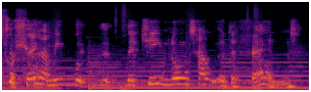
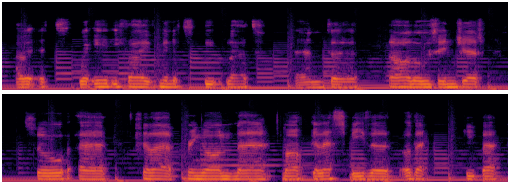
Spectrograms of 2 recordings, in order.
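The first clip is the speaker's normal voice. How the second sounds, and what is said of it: Imitates another person's voice. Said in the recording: “should I do me Steve Bruce impersonation for this bit?”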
